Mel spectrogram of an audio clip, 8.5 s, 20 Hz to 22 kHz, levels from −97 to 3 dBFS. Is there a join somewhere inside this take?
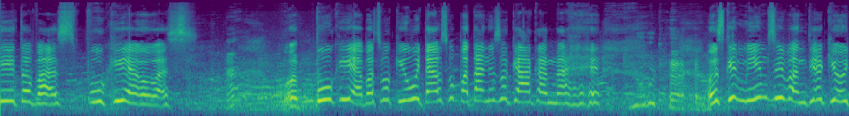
no; 0 cuts

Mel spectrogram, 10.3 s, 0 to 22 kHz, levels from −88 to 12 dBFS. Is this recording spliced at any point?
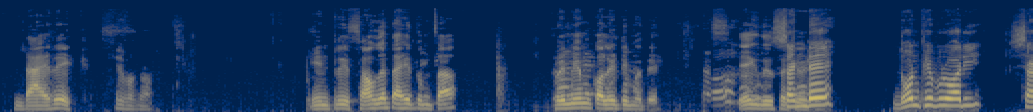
yes; 1 cut; at 7.2 s

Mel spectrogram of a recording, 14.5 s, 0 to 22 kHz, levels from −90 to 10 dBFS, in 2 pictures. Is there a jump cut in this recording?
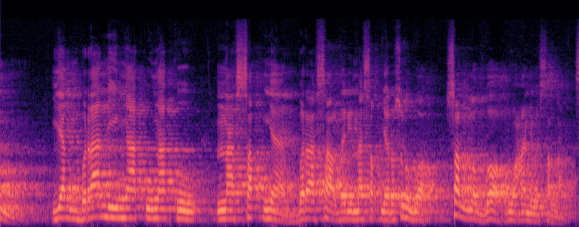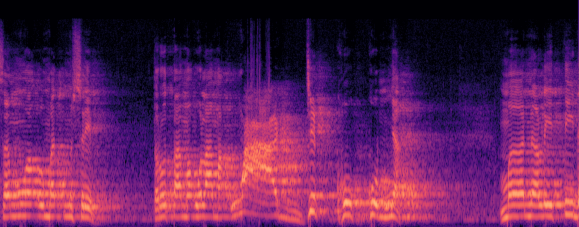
yes; 1 cut; at 7.1 s

